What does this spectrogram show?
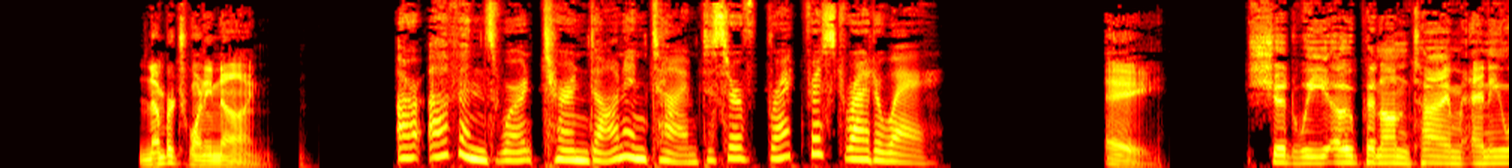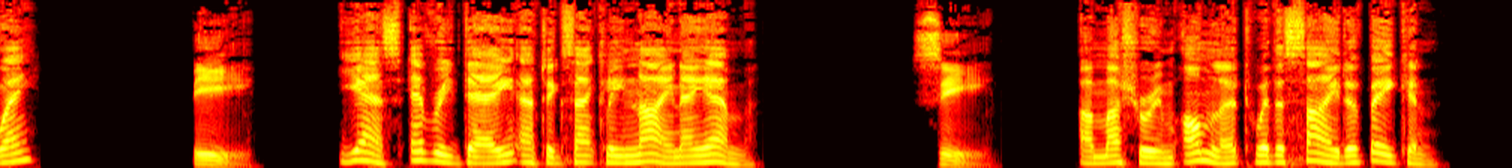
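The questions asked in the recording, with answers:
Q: Our ovens weren't turned on in time to serve breakfast right away.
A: A: Should we open on time anyway?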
